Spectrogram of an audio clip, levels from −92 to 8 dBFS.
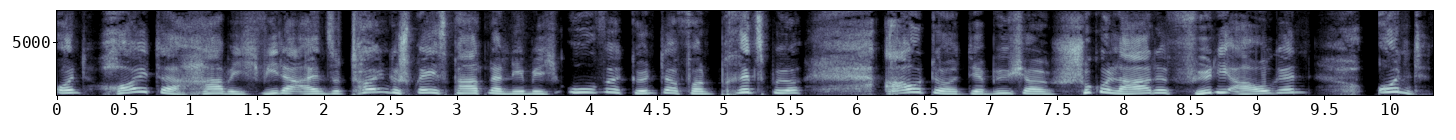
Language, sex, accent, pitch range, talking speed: German, male, German, 165-225 Hz, 130 wpm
